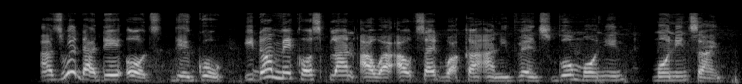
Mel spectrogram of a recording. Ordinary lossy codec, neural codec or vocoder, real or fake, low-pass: none; none; real; none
